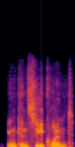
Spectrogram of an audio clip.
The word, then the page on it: inconsequent: American English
